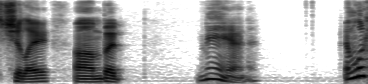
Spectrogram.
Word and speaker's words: Chile: I'm trying to make sure I pronounce that correctly because Chile is not the way you say it. It's Chile.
